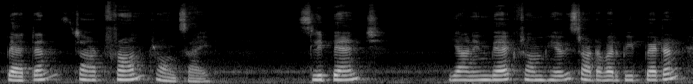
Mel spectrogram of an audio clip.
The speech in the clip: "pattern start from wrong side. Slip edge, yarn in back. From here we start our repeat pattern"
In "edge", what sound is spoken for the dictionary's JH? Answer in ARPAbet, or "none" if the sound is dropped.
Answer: CH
